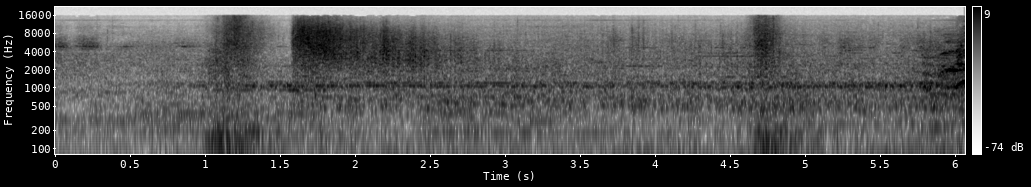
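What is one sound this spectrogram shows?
A deep rumbling blast of magic booms.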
